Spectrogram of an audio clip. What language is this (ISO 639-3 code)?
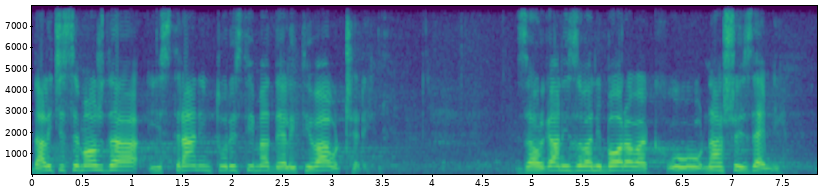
srp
